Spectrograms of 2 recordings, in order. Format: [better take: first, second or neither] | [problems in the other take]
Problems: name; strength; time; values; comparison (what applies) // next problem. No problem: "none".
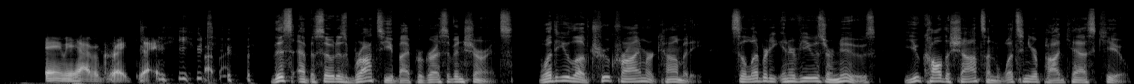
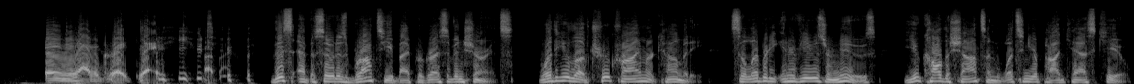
first | distortion; heavy; 11% of the sound clipped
